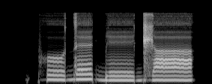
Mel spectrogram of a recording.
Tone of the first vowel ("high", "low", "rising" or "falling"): low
